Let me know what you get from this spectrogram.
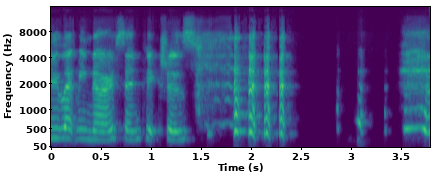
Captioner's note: laughs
